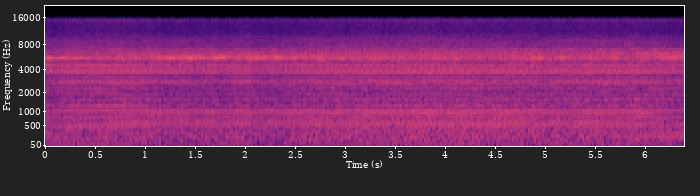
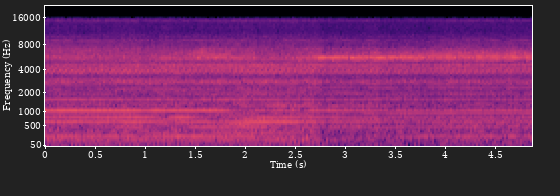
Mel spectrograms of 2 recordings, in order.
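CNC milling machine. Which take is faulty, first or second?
second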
